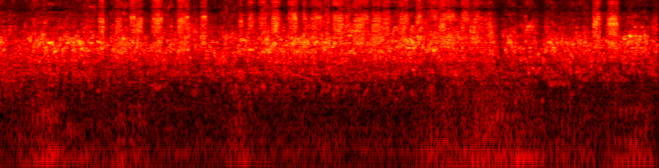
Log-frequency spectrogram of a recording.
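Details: Flock of budgerigars in an aviary, unbroken high-pitched chattering of chirps, tweets and warbled notes from many birds at once.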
